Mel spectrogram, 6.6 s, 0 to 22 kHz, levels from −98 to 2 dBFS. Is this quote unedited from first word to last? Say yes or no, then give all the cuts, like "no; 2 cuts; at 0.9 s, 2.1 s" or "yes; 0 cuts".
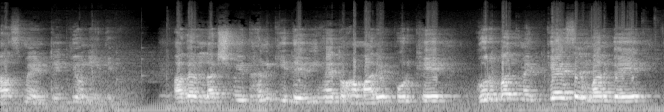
no; 1 cut; at 1.6 s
